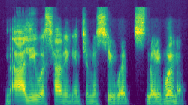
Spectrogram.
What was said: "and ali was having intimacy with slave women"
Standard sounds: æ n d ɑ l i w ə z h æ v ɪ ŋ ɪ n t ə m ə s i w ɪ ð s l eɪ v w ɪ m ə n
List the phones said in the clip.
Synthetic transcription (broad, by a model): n ɑ l i w ə z h æ v ɪ ŋ ɪ n t ə m ə s i w ɪ ð s l eɪ v w ɪ m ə n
